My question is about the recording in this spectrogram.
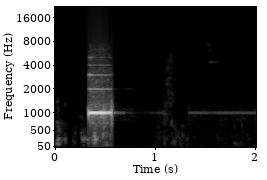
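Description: A short, loud electronic beep pitched at about 1 kHz, followed by two fainter long steady tones at the same pitch.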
